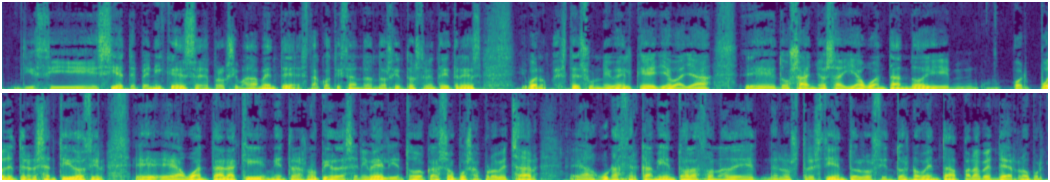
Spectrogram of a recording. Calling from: Madrid, Community of Madrid, Spain; Buenos días

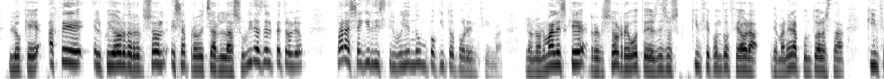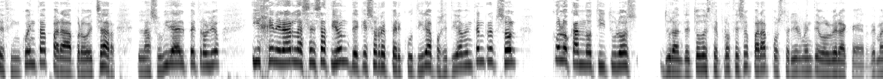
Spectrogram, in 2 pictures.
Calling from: Logroño, La Rioja, Spain; Buenos días, soy Jorge de Logroño. Mi pregunta es para Alberto Iturralde.

